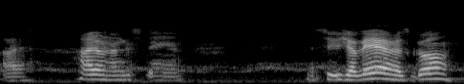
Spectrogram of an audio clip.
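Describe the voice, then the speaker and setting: An actress playing a frightened, destitute young mother in a 1930s radio drama, pleading and halting as she speaks. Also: mid-range voice, a little hiss or hum, lightly acted. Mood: bewildered, tearful. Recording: dull 1930s radio recording.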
